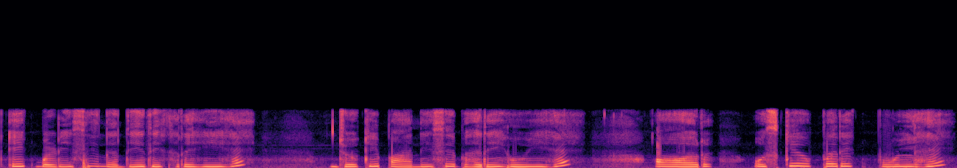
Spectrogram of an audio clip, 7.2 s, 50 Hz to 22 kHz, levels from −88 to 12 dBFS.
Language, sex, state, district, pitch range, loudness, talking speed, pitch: Hindi, female, Rajasthan, Jaipur, 270-315 Hz, -11 LUFS, 165 wpm, 280 Hz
